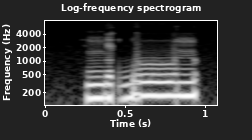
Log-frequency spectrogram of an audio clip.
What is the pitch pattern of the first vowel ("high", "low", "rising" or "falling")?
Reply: low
